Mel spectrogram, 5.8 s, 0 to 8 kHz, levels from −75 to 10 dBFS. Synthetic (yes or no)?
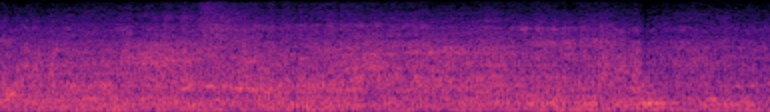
yes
